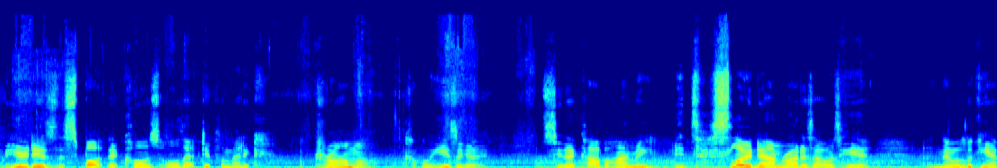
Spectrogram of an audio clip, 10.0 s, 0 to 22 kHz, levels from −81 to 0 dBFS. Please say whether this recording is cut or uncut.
uncut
